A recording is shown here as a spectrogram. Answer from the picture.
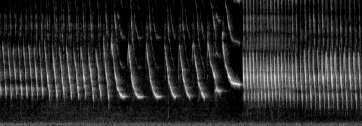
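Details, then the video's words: Spanish Timbrado canary training song with a quick rolling trill that slows into spaced descending whistles, then breaks into a loud, very fast metallic rattle. "Canary Singing Bird Sounds"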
